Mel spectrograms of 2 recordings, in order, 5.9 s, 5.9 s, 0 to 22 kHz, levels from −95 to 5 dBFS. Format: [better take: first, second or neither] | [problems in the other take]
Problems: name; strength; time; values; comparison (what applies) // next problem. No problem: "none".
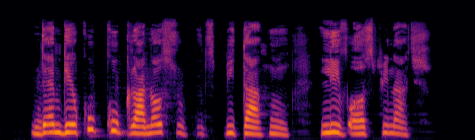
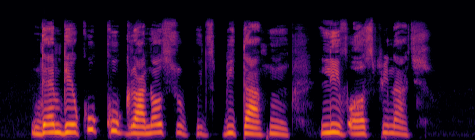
second | noise reduction (neural mask model DeepFilterNet 3)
